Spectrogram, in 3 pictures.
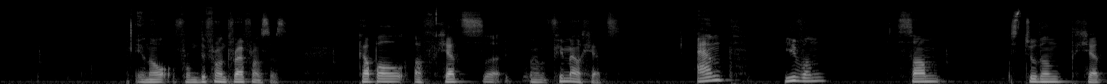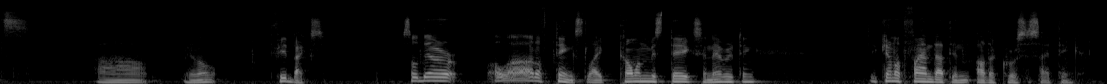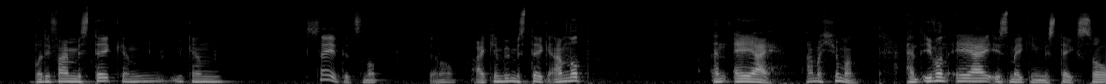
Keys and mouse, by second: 23.0-26.0 right drag, 26.0 ctrl+alt+click, 26.5-33.2 alt+shift+right drag.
